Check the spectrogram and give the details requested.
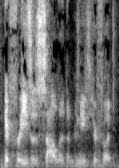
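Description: A man's voice: mid-range voice, monotone, moderate pace, a bit bright, a little hiss or hum. A man narrating and running a tabletop game as game master, casual and swearing now and then. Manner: casual, swears, describes scenes.

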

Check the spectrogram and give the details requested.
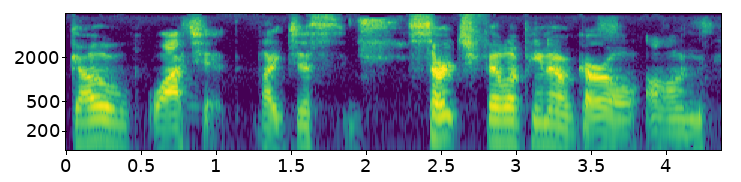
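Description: Bright-voiced enthusiastic male host. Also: medium pitch, slow. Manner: enthusiastic, stammering restarts. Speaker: podcast host. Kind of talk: casual podcast interview. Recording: dull lo-fi audio.

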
